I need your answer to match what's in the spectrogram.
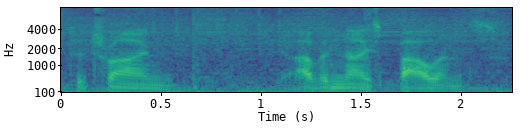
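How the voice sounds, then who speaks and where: A band member talks about a new album in a documentary interview, his low voice delivered flatly at a moderate pace. He comes across as eager and blunt, swearing casually and sounding enthusiastic, while music plays underneath.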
